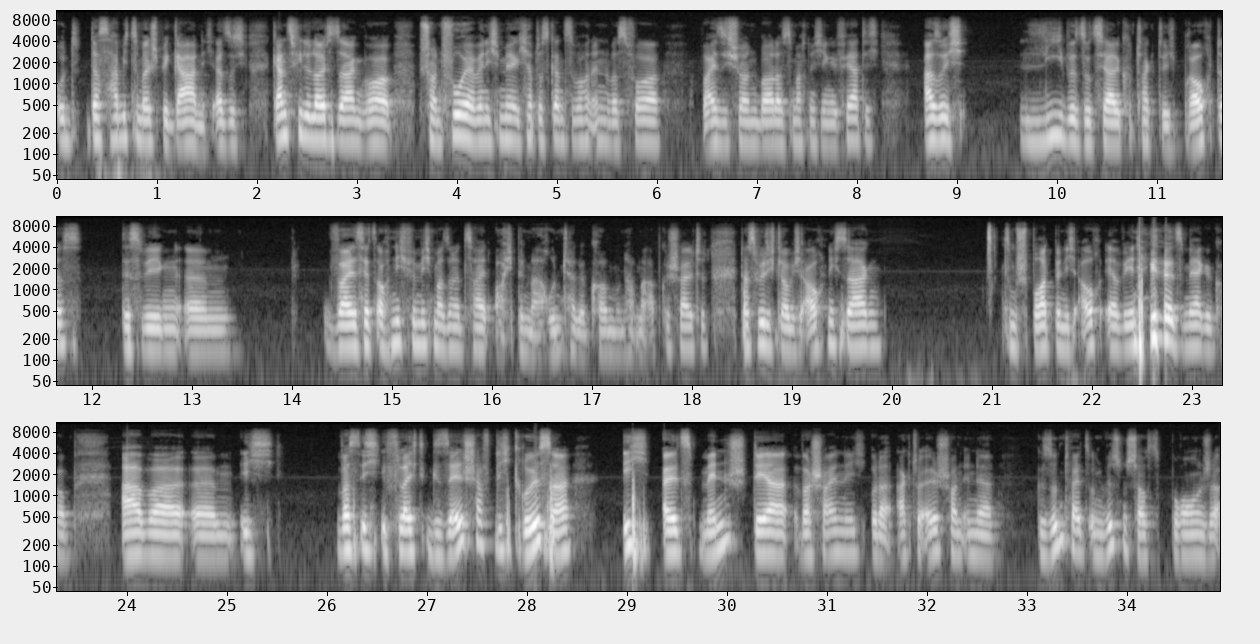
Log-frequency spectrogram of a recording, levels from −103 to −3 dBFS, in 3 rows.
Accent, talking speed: German, 180 wpm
